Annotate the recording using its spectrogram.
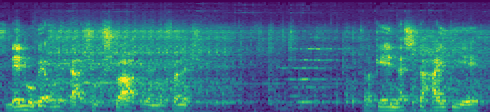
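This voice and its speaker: A speedrun guide maker explains his strategy in a game tutorial, checking in with "right?" often. He talks fast at a medium pitch with little pitch movement, over loud music, in an echoey room with background noise.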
